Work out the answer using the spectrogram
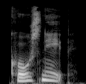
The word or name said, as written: korsnæb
